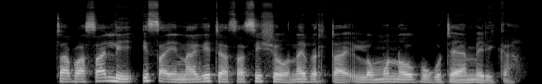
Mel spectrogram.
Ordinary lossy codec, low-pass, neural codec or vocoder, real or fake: none; none; vocoder, 44.1 kHz, 128 mel bands every 512 samples, BigVGAN v2; fake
